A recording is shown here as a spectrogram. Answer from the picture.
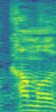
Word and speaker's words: Kamala: No, Kamala is the right way to say it. It's Kamala. Is it not Kamala? No, Kamala is the right way. Like if you say It was governmental. Kamala.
